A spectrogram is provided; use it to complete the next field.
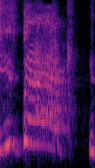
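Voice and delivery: very high, thrilled cry. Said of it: "and he goes".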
